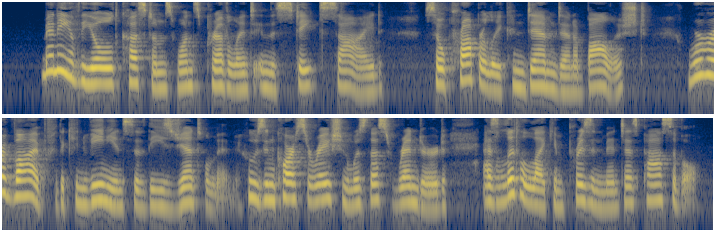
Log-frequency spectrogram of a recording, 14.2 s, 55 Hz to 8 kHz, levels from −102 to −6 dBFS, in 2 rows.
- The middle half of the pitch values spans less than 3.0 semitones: No, average, 4.2 semitones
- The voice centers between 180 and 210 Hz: Yes, high, 190 Hz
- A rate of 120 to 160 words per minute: Yes, average, 150 wpm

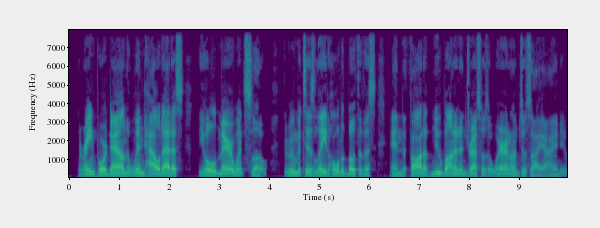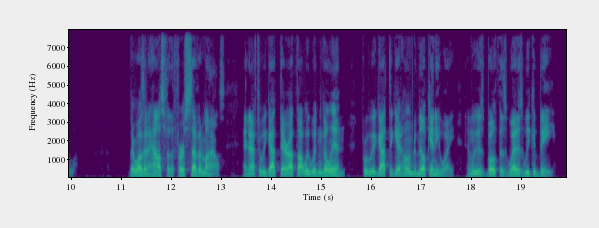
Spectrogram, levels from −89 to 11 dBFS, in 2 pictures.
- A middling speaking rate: No, fast, 235 wpm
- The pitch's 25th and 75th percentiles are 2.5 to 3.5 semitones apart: No, average, 4.5 semitones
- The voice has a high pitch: No, low, 120 Hz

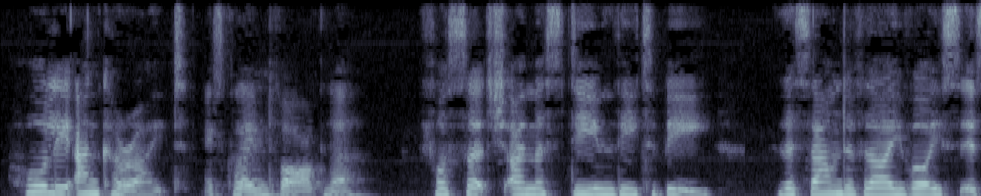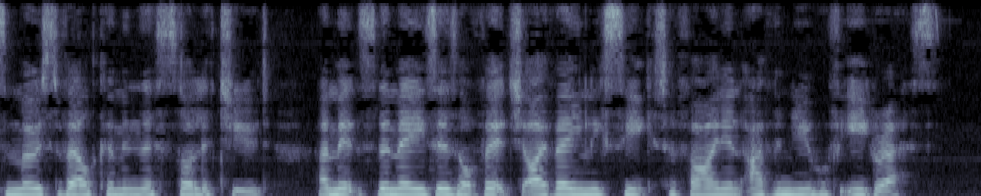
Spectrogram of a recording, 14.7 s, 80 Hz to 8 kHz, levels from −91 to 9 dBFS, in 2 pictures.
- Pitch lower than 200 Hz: No, high, 215 Hz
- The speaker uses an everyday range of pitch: No, narrow, 1.8 semitones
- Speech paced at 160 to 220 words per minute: No, average, 150 wpm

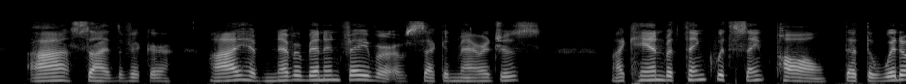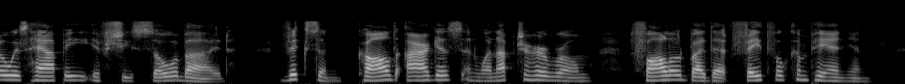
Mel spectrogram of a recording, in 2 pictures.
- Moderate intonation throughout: Yes, average, 4.0 semitones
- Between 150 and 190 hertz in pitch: Yes, medium, 185 Hz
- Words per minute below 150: Yes, average, 140 wpm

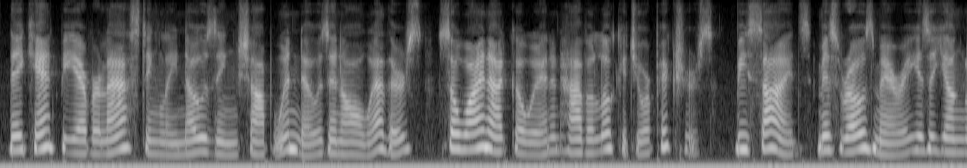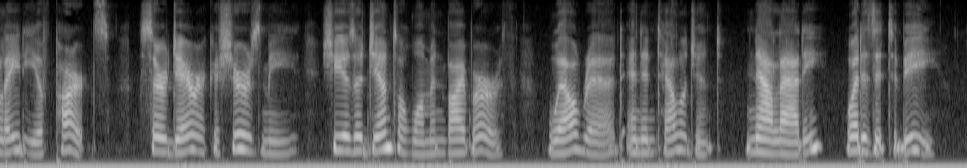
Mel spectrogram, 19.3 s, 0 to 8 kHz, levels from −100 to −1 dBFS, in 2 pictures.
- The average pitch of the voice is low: No, high, 205 Hz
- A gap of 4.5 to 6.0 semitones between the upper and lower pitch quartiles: No, average, 4.1 semitones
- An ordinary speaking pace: Yes, average, 160 wpm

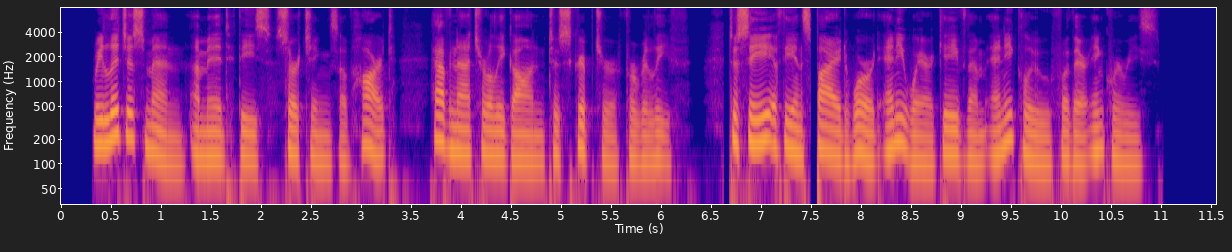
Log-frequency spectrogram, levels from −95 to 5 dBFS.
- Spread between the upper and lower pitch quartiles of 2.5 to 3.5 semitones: No, average, 5.0 semitones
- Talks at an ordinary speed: Yes, average, 145 wpm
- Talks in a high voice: No, low, 125 Hz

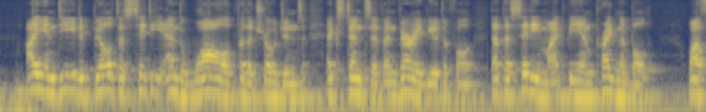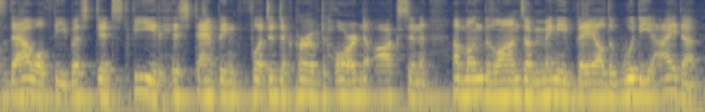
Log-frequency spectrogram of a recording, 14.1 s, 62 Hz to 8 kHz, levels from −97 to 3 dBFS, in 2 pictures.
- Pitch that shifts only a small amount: Yes, narrow, 2.1 semitones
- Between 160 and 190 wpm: Yes, average, 170 wpm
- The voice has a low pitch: Yes, low, 125 Hz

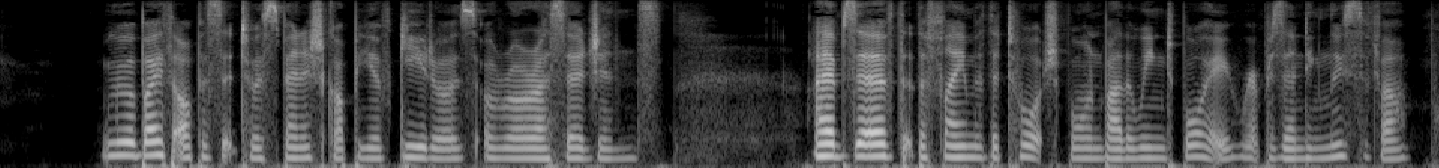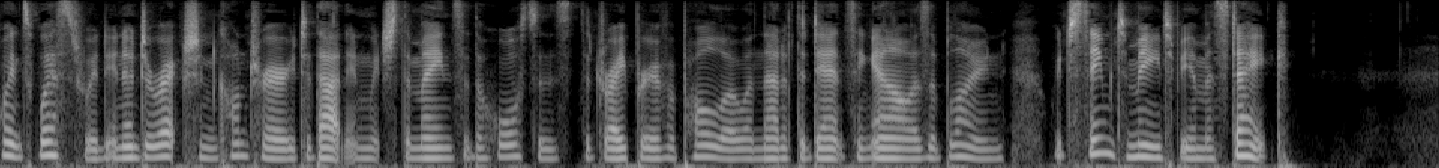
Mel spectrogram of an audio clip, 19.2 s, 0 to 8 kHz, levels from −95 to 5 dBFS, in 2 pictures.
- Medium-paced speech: Yes, average, 195 wpm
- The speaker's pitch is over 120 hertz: Yes, medium, 185 Hz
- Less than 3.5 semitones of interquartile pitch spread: Yes, narrow, 2.4 semitones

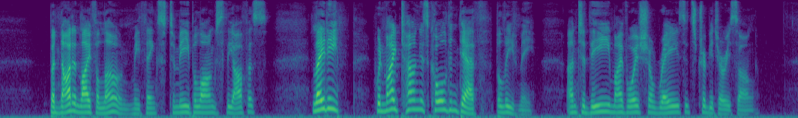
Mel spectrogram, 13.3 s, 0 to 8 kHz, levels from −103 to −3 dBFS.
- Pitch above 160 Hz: No, medium, 150 Hz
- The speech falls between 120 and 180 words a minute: Yes, slow, 135 wpm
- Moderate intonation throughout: Yes, average, 4.4 semitones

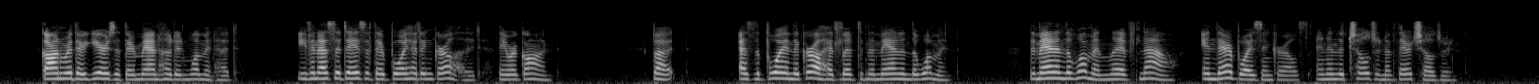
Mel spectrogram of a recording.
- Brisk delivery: Yes, fast, 215 wpm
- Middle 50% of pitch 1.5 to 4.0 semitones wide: Yes, narrow, 2.5 semitones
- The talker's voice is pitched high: Yes, high, 245 Hz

